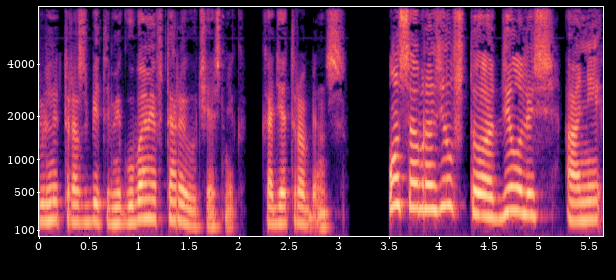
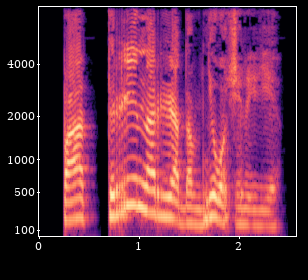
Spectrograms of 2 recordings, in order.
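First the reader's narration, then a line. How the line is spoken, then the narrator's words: Barked. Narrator (Russian): рявкнул начальник академии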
